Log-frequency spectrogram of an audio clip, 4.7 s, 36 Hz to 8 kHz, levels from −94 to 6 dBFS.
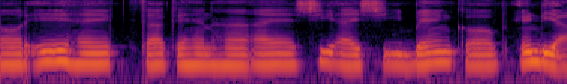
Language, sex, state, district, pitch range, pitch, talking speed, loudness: Chhattisgarhi, male, Chhattisgarh, Jashpur, 125-140 Hz, 130 Hz, 175 wpm, -37 LUFS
